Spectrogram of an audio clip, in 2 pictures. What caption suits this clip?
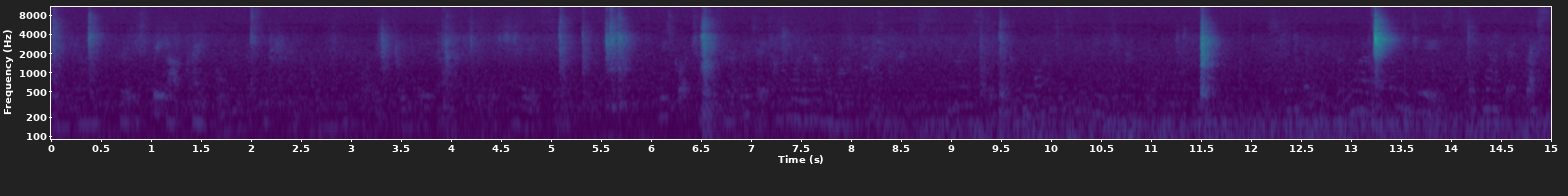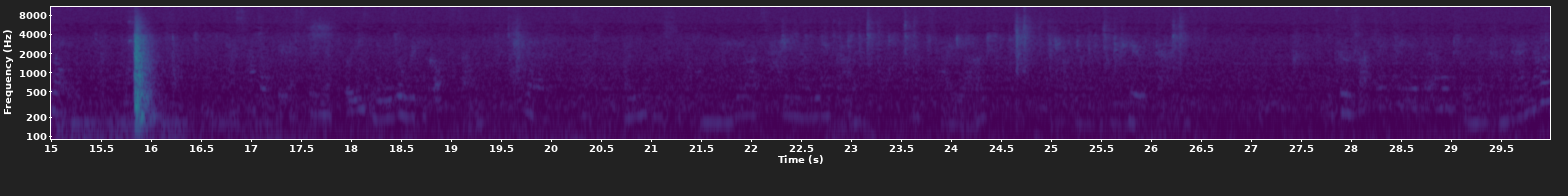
30-sec binaural field recording, recorded in late 2012 in London, using Soundman OKM II microphone.
This recording comes from the 'scene classification' public development dataset.
Research citation: Dimitrios Giannoulis, Emmanouil Benetos, Dan Stowell, Mathias Rossignol, Mathieu Lagrange and Mark D. Plumbley, 'Detection and Classification of Acoustic Scenes and Events: An IEEE AASP Challenge', In: Proceedings of the Workshop on Applications of Signal Processing to Audio and Acoustics (WASPAA), October 20-23, 2013, New Paltz, NY, USA. 4 Pages.
c4dm, ambiance, ambience, office, field-recording, london, qmul, binaural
